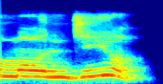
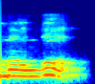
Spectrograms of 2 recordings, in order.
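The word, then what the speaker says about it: mangeons: So we pronounce it as no mongion. If you do not have this E, then it's like no mongo.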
